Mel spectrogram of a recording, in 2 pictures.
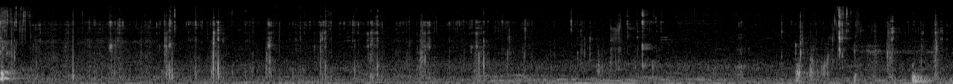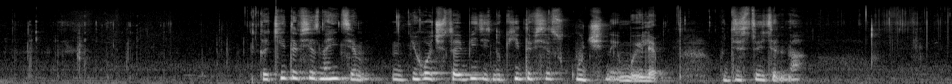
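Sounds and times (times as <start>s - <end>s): person chewing and biting food: 0.0s - 6.7s, 7.3s - 12.1s, 18.1s - 19.0s.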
